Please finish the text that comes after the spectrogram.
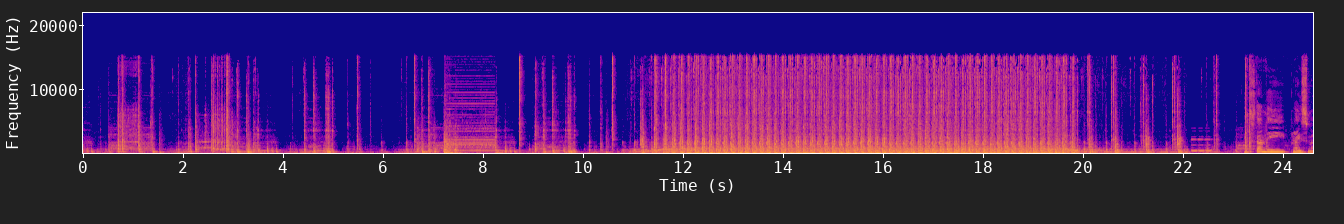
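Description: An embroidery machine stitches a placement line, a steady loud mechanical whirring lasting about nine seconds, with talk and small handling noises before and after it.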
